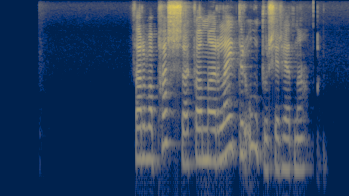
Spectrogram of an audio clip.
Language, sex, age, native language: Icelandic, female, 20-29, Icelandic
